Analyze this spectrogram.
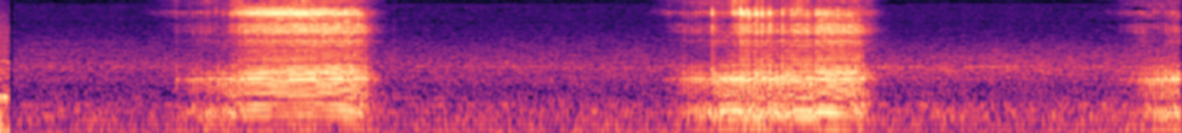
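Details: Pug snoring indoors: two long, rasping, breathy snores roughly three and a half seconds apart, each lasting over a second, with quiet breathing in between.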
